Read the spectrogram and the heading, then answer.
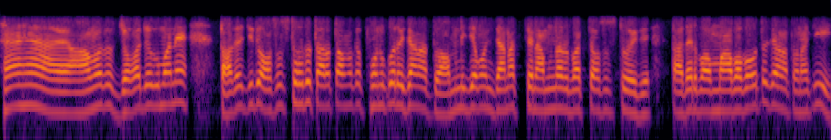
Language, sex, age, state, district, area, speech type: Bengali, male, 18-30, West Bengal, Purba Medinipur, rural, conversation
